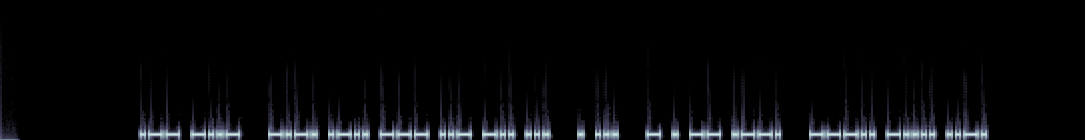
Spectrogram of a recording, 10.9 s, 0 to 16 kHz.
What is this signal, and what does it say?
Morse code, heard as a keyed tone, about 28 wpm, 700 Hz. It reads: WX CLOUDS ES TEMP 86F
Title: Practice QSO - Exchange 2 - Info - 28wpm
